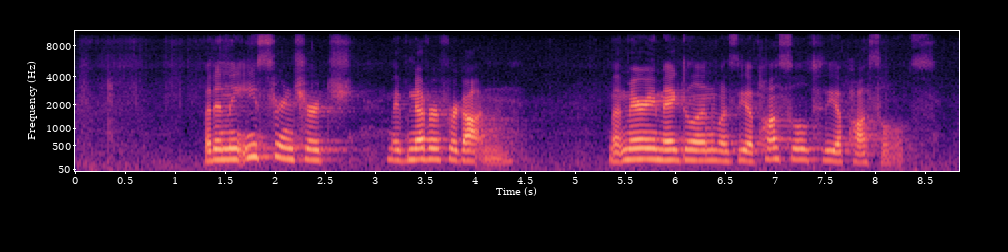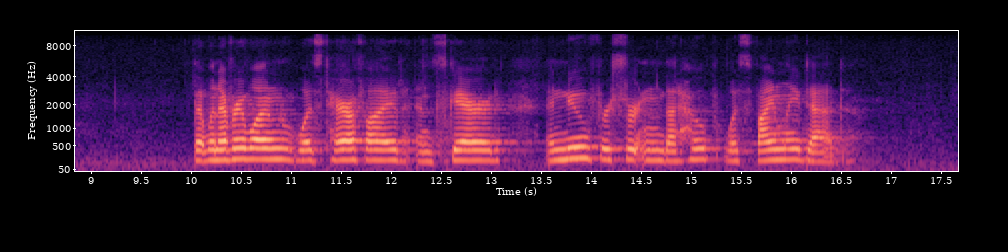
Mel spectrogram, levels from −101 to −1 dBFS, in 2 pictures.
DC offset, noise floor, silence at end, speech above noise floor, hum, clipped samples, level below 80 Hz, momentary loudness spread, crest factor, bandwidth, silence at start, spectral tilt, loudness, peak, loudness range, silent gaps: under 0.1%; -60 dBFS; 1.05 s; 37 dB; none; under 0.1%; -64 dBFS; 16 LU; 18 dB; 10 kHz; 1.3 s; -6.5 dB/octave; -23 LUFS; -6 dBFS; 6 LU; none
